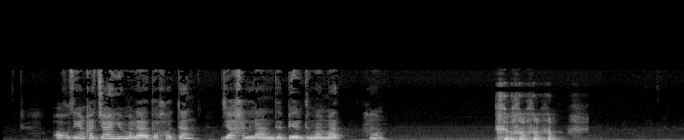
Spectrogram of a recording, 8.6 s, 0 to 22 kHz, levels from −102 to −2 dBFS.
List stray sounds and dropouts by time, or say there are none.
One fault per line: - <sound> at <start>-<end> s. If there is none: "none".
- laugh at 6.2-7.4 s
